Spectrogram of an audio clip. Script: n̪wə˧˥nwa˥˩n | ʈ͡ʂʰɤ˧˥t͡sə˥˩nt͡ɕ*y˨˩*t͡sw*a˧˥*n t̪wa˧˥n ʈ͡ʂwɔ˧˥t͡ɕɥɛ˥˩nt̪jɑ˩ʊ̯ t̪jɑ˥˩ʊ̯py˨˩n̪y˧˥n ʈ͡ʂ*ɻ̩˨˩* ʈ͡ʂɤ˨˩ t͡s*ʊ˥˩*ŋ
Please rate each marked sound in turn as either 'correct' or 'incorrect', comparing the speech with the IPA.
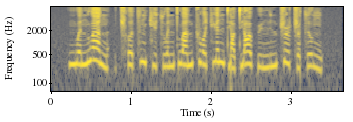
correct, incorrect: ə˧˥, incorrect: ɻ̩˥˩, correct

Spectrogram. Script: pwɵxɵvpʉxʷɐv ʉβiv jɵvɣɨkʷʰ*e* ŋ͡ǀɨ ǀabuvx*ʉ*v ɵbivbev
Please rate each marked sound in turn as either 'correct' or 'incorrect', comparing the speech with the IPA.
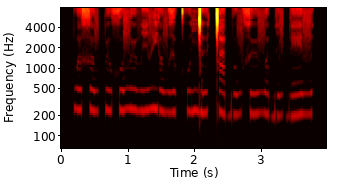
incorrect: i, correct

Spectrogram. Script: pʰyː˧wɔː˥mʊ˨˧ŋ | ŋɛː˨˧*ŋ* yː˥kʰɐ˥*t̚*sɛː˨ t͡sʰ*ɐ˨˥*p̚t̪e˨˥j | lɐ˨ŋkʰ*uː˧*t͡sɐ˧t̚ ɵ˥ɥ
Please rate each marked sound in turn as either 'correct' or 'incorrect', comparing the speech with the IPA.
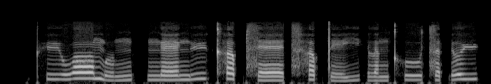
correct, incorrect: p̚, incorrect: ɐ˥, correct

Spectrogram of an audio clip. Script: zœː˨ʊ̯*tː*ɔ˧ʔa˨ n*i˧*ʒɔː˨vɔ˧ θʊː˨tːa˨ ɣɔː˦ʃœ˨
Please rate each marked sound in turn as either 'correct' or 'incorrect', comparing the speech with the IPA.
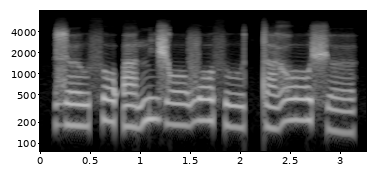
incorrect: θ, correct

